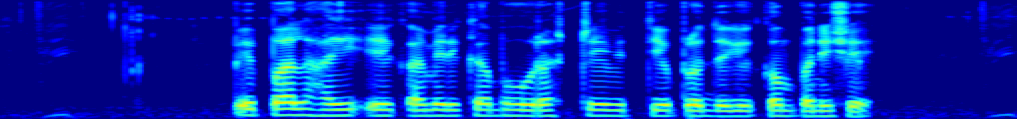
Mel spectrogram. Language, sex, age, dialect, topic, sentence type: Marathi, male, 18-24, Northern Konkan, banking, statement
